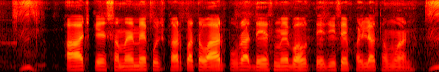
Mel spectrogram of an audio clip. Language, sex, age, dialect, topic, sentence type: Bhojpuri, male, 25-30, Western, agriculture, statement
